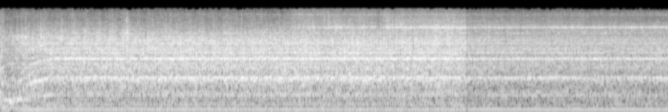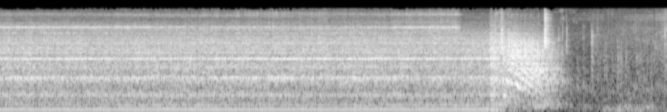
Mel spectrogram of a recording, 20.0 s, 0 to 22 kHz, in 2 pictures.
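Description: Lathe boring the cylinder of a Titan .60 model glow plug engine: a steady machine hum with a constant tonal whine runs for about seventeen seconds, then winds down and stops.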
